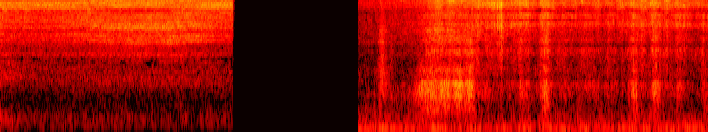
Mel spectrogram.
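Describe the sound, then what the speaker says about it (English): An airbrush sprays in a steady, even hiss while its paint-clogged needle tip is cleaned, cuts out briefly, then returns with a breathier, more uneven spray. "cleaning my airbrush tip"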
